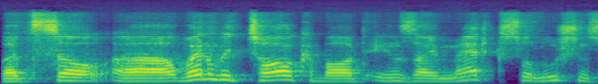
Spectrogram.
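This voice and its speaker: With a Brazilian accent, a man talks at a fairly high pitch and a fairly quick pace. His tone is dark and mellow, his intonation lively. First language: Portuguese. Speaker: industry marketing manager. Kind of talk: interview. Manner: hesitant with frequent uh fillers.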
